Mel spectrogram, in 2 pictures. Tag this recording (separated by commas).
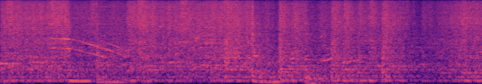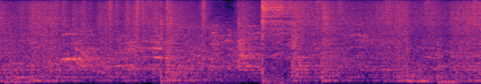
Musical instrument, Drum, Music, Drum kit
